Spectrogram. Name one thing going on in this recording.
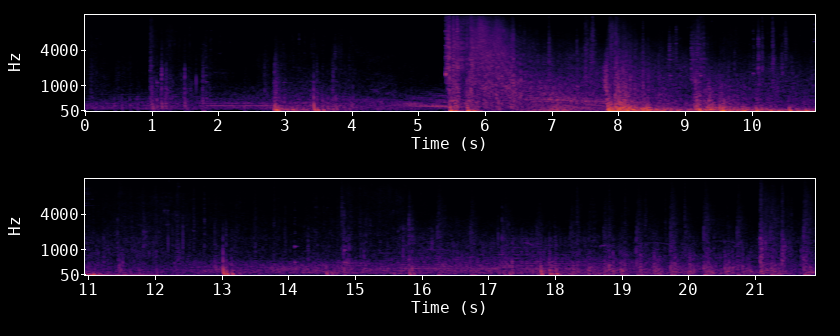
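A heavy gun fires in bursts.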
